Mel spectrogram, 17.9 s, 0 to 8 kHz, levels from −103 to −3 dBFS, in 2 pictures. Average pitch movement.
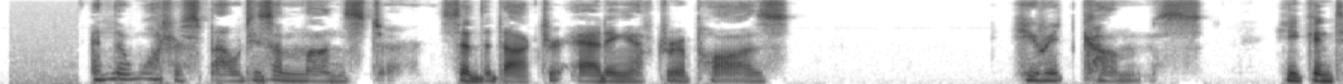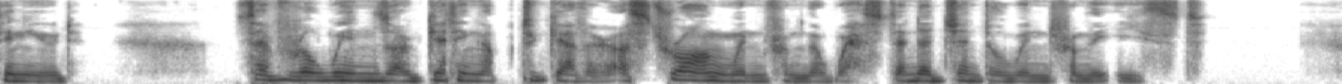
Yes: average, 4.2 semitones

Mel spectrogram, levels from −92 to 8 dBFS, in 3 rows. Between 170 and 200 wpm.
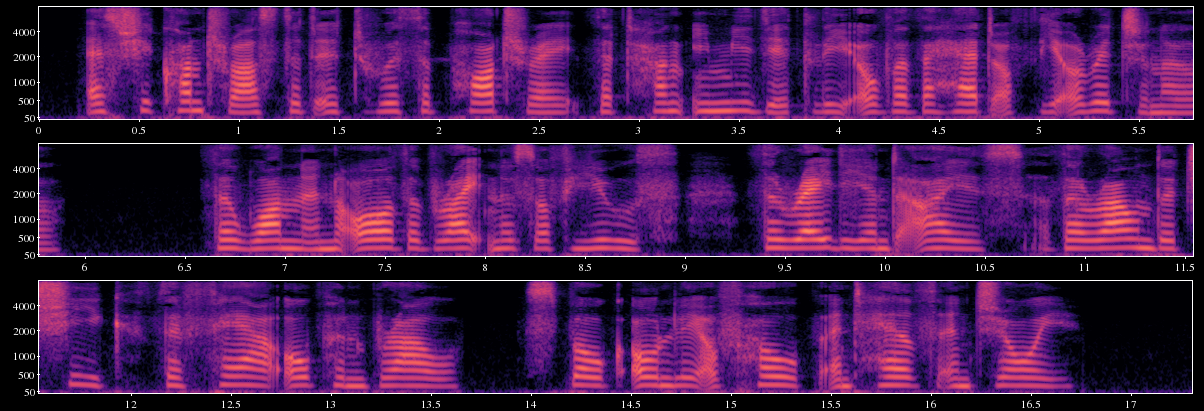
No: average, 145 wpm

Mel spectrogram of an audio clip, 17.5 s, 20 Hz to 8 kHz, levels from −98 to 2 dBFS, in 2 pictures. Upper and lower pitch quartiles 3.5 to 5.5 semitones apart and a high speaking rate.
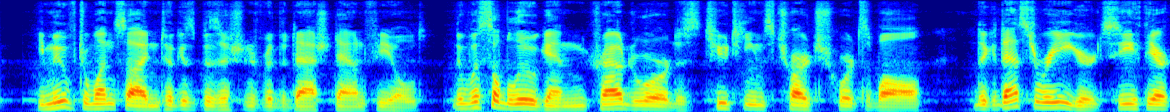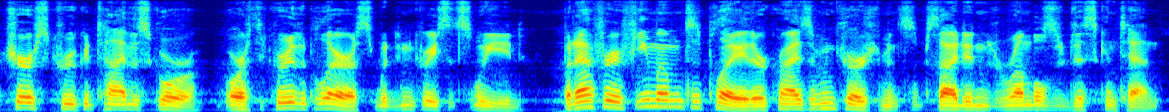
Yes: average, 4.5 semitones; fast, 245 wpm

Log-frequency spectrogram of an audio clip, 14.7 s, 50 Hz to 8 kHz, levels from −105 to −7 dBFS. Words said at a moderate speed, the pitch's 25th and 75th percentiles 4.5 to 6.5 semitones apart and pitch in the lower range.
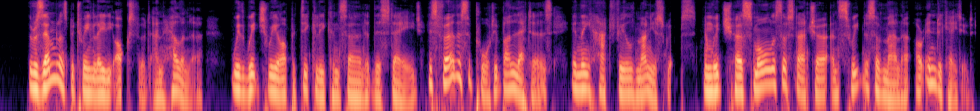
Yes: average, 160 wpm; average, 5.1 semitones; low, 120 Hz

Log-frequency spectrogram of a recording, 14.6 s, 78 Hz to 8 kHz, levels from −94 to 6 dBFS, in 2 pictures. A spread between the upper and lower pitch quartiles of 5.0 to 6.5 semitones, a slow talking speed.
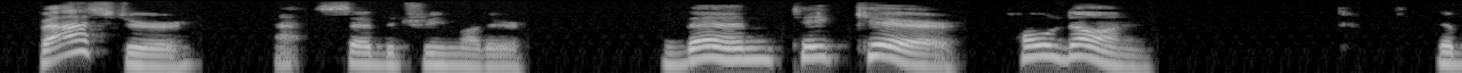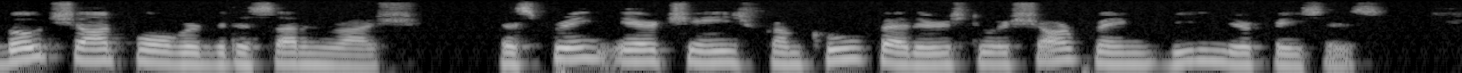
Yes: average, 5.3 semitones; slow, 130 wpm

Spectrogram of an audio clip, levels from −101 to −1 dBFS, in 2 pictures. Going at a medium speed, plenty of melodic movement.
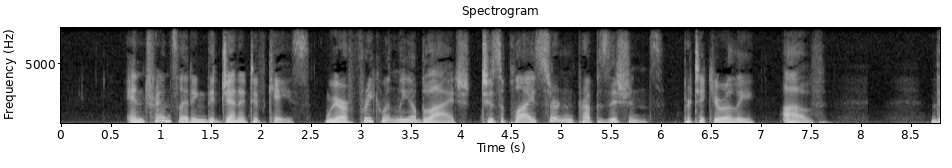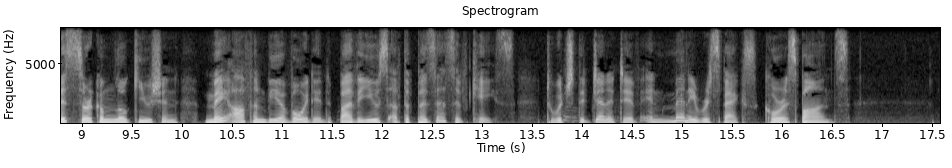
No: slow, 125 wpm; wide, 6.8 semitones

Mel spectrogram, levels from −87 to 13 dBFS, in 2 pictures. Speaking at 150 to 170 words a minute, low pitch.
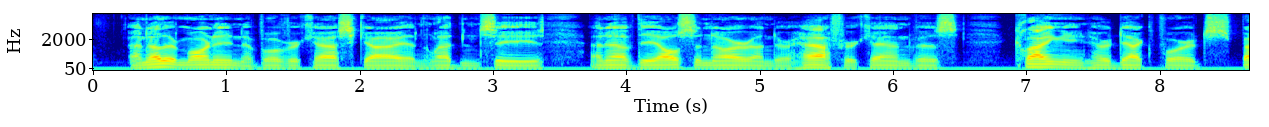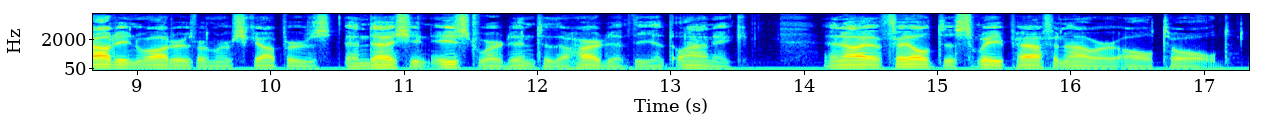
Yes: average, 155 wpm; very low, 90 Hz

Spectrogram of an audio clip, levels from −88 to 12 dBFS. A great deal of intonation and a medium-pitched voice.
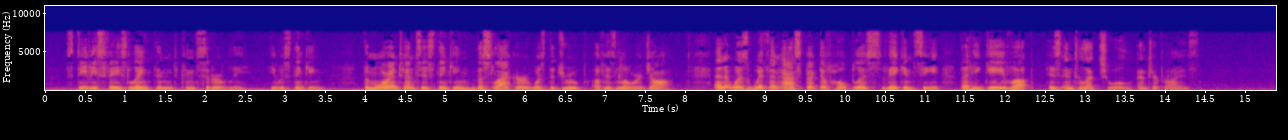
Yes: wide, 5.8 semitones; medium, 145 Hz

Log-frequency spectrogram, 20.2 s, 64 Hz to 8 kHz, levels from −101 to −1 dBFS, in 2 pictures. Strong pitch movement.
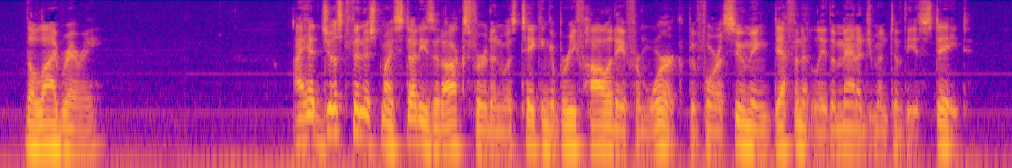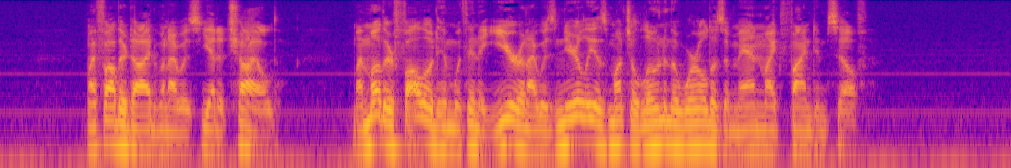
No: average, 3.4 semitones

